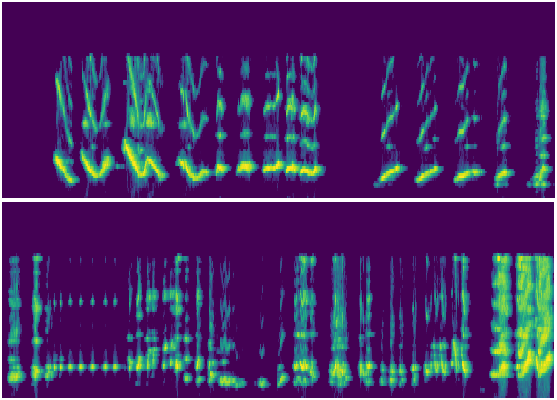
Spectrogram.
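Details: Black-winged starling singing actively on a loud, clear training recording: rapid slurred whistles, repeated rising whistled notes, a thin steady trill, then jumbled chatter and harsh buzzy bursts toward the end.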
